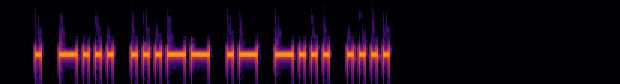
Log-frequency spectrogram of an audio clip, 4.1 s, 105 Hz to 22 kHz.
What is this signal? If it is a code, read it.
Morse code, heard as a keyed tone, about 32 wpm, 700 Hz. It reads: EB3ABH
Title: DXCC-100 Call Signs - 6 Characters - Repeated 3x - 30wpm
